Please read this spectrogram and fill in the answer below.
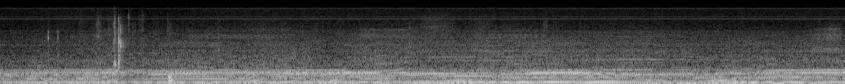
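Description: A vehicle engine running steadily, its pitch rising and falling slightly as it revs.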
